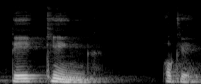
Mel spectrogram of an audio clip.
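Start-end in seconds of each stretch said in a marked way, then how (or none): 0.1-0.9 टेकिंग split toward "tek-king"; pronunciation model. Shown as a demonstration. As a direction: model the "ing" ending in टेकिंग. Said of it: "जैसे".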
